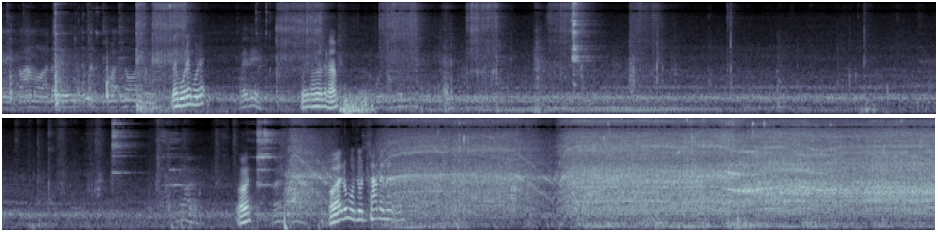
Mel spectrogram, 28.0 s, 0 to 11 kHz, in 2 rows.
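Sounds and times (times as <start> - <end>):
steady mechanical hum: 0.0 - 28.0
metallic clinks of tools: 17.8 - 18.2.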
